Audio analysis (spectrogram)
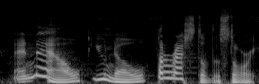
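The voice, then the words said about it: Imitates a distinguished broadcaster's voice. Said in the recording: “That was my impression. ... That was not very good ... what Paul Harvey sounds like. ... That was an exact fucking Paul Harvey. ... Paul Harvey had such a distinguished voice. ... it's sort of like an Ed Sullivan kind of person.”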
